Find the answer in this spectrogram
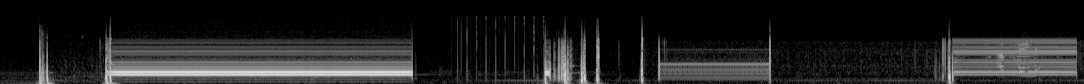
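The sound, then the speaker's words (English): Telephone tones and clicks come from a Carolina Telephone line in Kenley as a zero call is dialed. A click is followed by a long steady buzzing tone, then a run of rapid clicks and short bursts, and finally two further steady tones. “Now, I've mentioned many times how Carolina telephone has small local calling areas. From Kenley, here's a regular dial zero call.”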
